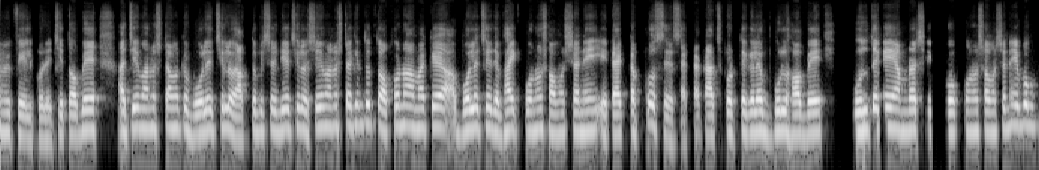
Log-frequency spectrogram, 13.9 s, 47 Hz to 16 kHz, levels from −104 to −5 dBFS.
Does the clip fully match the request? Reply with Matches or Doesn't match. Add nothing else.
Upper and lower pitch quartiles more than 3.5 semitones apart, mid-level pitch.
Doesn't match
